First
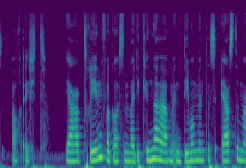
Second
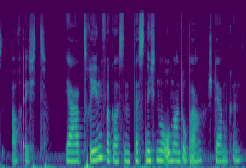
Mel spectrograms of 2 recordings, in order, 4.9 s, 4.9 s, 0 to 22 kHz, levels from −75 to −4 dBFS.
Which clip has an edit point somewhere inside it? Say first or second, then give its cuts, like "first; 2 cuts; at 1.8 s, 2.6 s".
second; 1 cut; at 2.6 s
